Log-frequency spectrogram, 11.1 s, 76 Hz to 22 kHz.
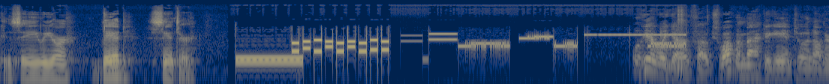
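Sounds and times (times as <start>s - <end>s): electronic phone tones: 3.2s - 9.2s
telephone dial tone: 3.2s - 9.2s
touch-tone dialing: 3.2s - 9.2s.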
